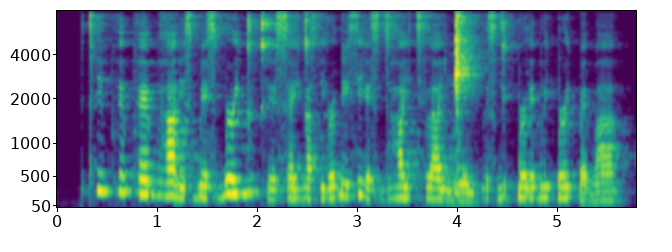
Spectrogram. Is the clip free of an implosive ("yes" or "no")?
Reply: no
